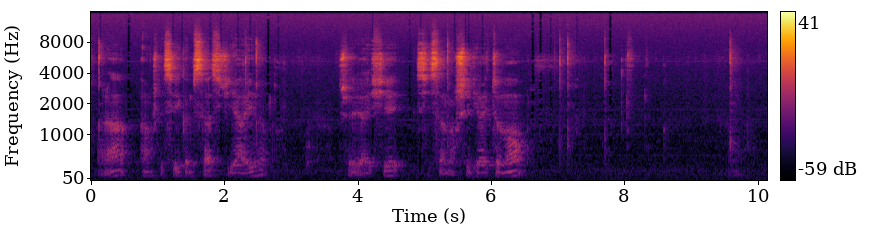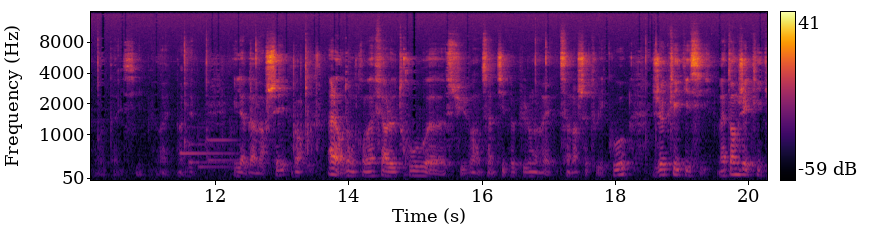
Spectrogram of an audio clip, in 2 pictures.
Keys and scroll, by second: 13.3 ctrl+z.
